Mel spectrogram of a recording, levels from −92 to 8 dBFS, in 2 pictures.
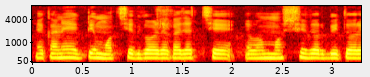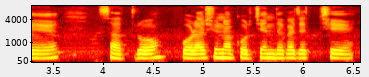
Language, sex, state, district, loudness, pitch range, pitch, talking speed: Bengali, female, Assam, Hailakandi, -14 LUFS, 175-185 Hz, 180 Hz, 130 wpm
